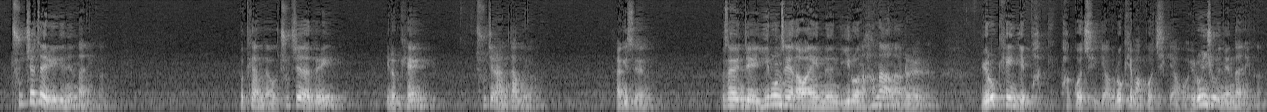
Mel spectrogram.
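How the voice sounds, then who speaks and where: A man's voice: medium pitch, a little mellow. Drilling male instructor in an echoey room. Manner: constant checking questions and drilling, repeats key terms. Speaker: maritime exam instructor. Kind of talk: lecture to exam students. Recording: echoey room with faint noise.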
